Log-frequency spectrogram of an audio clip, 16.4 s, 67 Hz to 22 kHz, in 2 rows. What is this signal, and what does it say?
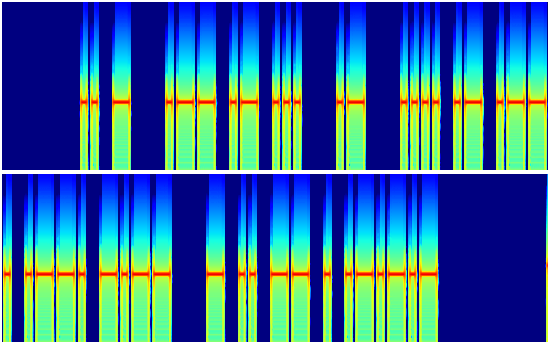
Morse code, heard as a keyed tone, about 15 wpm, 700 Hz. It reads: IT WAS A HAPPY TIME.
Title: Sentences from Top 1000 Words 15wpm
